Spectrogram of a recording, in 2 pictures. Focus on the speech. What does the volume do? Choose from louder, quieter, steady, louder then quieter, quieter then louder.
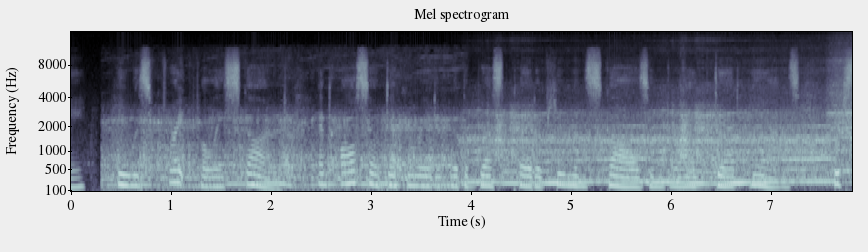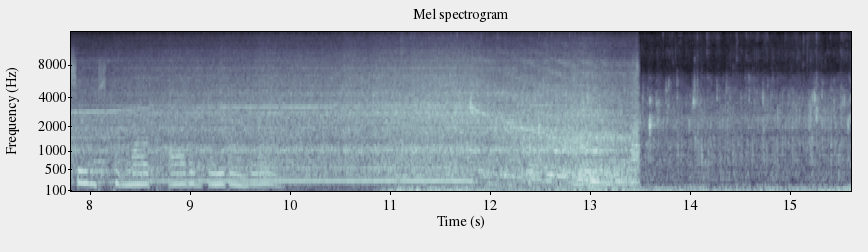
steady.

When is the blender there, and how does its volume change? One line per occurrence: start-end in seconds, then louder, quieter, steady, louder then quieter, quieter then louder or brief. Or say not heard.
0.0-13.6 louder.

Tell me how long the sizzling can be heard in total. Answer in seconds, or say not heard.
5 s.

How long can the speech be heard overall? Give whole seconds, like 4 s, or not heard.
10 s.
